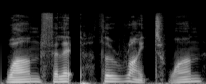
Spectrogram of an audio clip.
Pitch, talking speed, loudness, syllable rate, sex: 120 Hz, 145 wpm, -21 LUFS, 4.5 syllables/s, male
